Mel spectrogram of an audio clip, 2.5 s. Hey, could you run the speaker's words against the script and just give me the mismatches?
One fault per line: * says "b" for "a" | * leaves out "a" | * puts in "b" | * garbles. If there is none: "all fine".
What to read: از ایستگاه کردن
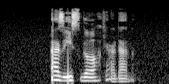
all fine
